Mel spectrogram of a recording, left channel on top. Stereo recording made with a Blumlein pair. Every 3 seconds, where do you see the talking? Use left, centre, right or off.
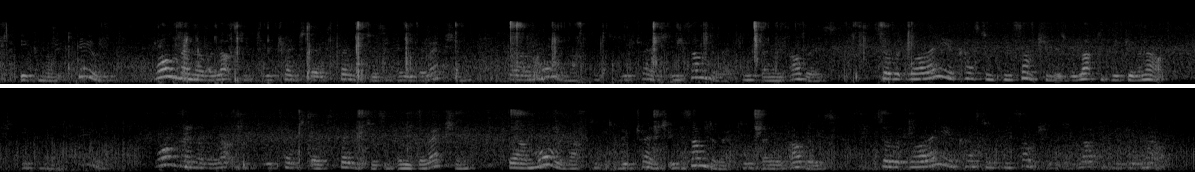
left, centre, centre, left.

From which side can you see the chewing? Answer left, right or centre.
left.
